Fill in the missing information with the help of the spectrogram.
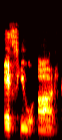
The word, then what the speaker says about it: pho: You can't fur written PHO, but spelt FUR, pronounced FUR. Is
